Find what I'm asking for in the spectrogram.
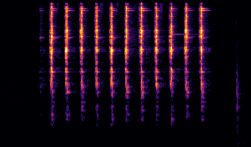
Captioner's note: ticking clock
